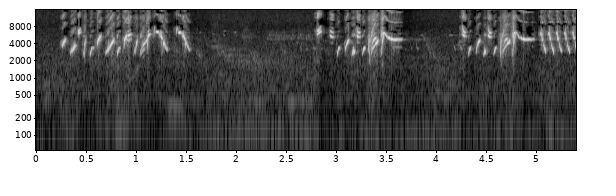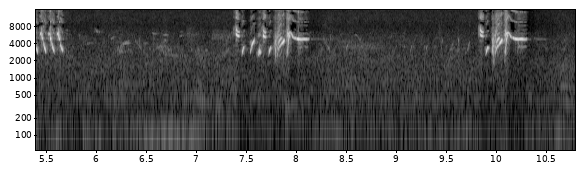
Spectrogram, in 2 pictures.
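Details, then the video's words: European goldfinch of the subspecies carduelis balcanica, competition entry for the 2017 World Championship in Goldfinch Song under Serbian association rules: six bursts of rapid, high twittering and liquid trills, each about a second long, separated by short pauses, over a quiet background. "World championship in Goldfinch Song"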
